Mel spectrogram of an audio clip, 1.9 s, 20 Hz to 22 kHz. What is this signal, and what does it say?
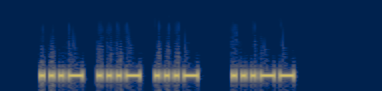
Morse code, heard as a keyed tone, about 52 wpm, 700 Hz. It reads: VVV 3
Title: K1USN SST QSO Practice 50wpm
